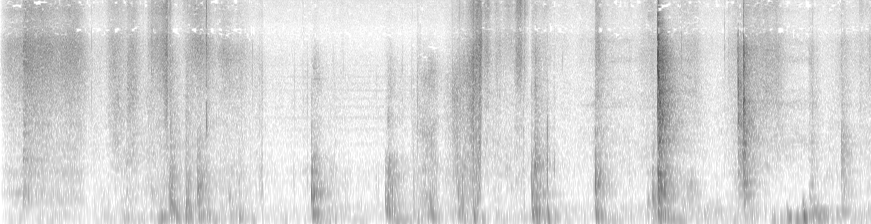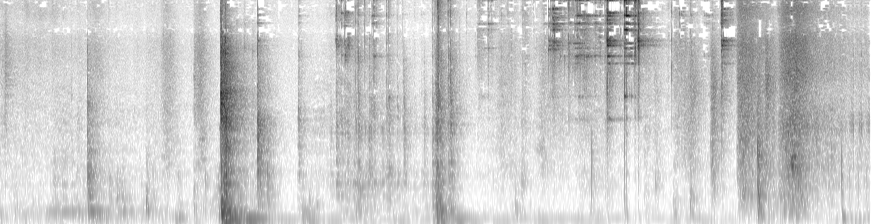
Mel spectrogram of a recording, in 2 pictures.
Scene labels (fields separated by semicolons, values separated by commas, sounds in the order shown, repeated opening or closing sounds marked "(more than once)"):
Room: living room; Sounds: footsteps, door (more than once), keys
